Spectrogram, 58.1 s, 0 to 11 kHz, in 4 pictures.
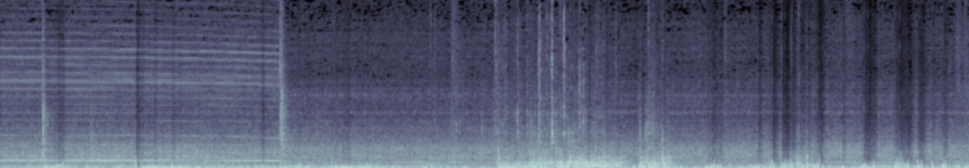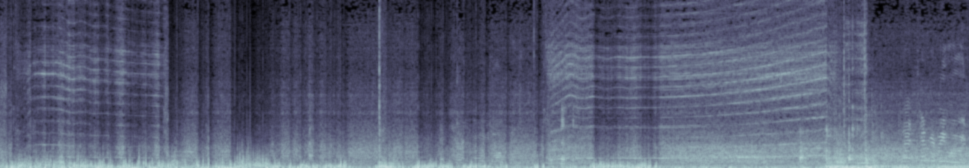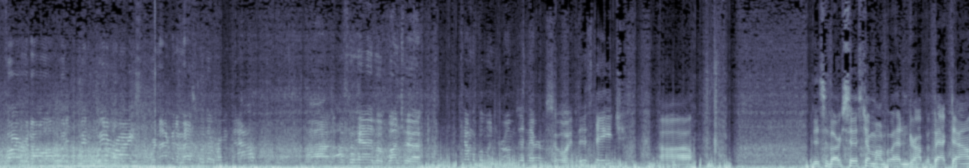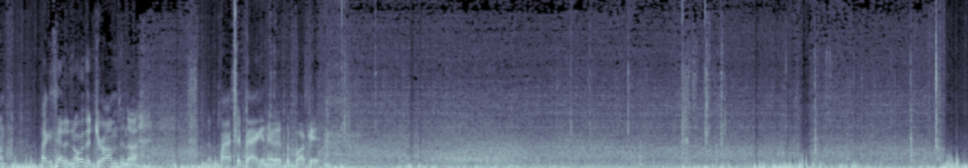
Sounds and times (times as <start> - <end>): Outside, urban or manmade: 0.0 - 58.1
Truck: 0.0 - 58.1.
